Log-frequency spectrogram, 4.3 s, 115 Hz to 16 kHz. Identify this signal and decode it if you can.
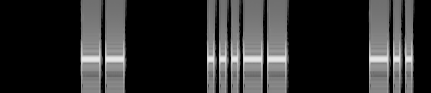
Morse code, heard as a keyed tone, about 20 wpm, spaced as for 8 wpm, 690 Hz. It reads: M3D
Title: 159 Lesson 26e - Letter g - Three Characters 20wpm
